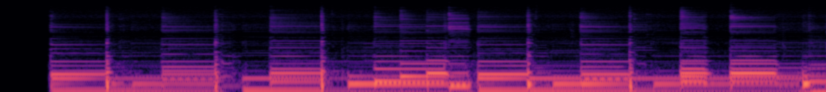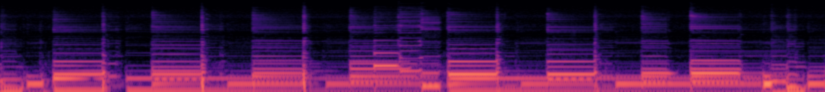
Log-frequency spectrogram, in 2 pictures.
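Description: An instrumental song intro plays alone at a steady, moderate volume, with rhythmic chords struck in a regular pulse over sustained bass notes, and no voices.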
